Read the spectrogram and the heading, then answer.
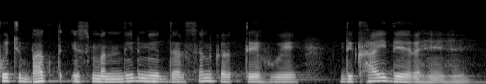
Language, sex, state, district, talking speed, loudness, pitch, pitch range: Hindi, male, Uttar Pradesh, Lucknow, 145 wpm, -21 LUFS, 125 Hz, 110-145 Hz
